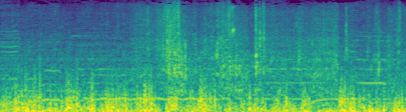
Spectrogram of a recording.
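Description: River water splashing and sloshing as a wooden gold pan is swirled in the shallows, with wind buffeting the microphone.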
